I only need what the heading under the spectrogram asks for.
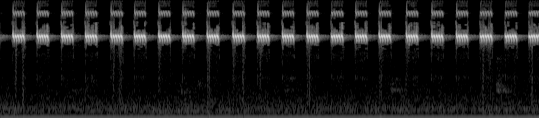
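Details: Male cricket chirping on a summer evening: clean, high pulsed chirps repeated about four times a second in a steady rhythm, each with a faint higher overtone, against a silent background.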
